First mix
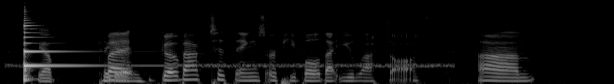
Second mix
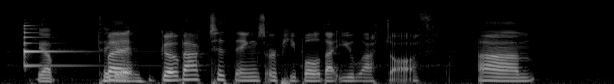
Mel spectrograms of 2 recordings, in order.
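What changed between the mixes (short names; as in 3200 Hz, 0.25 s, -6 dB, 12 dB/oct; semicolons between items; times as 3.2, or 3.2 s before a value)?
speech +9.0 dB; background: add Chebyshev band-pass 1200–5000 Hz, order 3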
